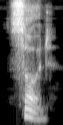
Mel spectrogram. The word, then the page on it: sod: Australian English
